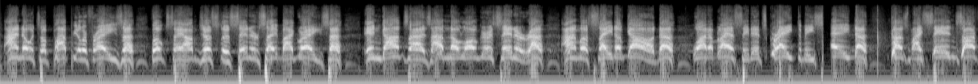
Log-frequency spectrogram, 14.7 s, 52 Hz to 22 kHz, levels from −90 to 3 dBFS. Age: 40-59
